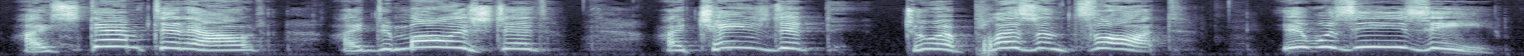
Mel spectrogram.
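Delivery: very high, sweet little squirrel voice; calm squirrel lady. Acted. Squirrel greets Attila at the club, very high voice. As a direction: play a tiny serene squirrel. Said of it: "said Angelica".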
